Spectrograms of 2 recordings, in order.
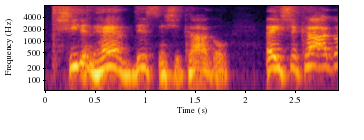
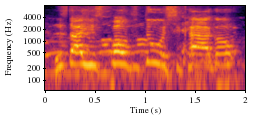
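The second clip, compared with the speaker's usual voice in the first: higher, louder and fast, crowing at Chicago; gleeful shout; 5 semitones higher, 4 dB louder, faster than usual. Real, not acted. Vlogger shouts at Chicago Sky over how to treat players, fast gleeful yell. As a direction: yell it out like a victory lap.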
